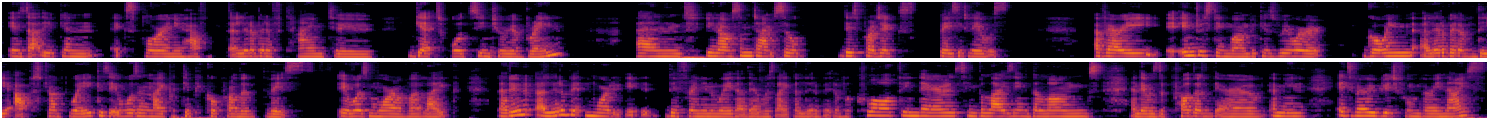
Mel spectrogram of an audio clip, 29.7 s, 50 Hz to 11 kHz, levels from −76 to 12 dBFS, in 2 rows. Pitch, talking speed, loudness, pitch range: 175 Hz, 195 wpm, -21 LUFS, 165-190 Hz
